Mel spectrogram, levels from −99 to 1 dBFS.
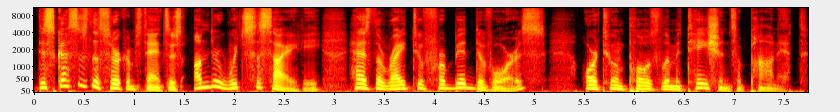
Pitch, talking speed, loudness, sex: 130 Hz, 140 wpm, -20 LUFS, male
